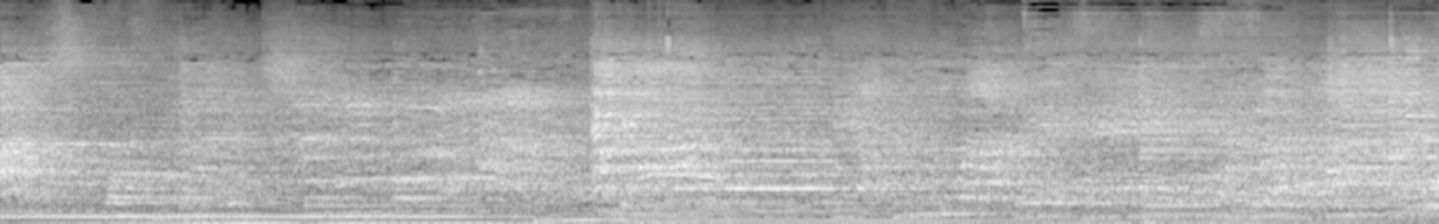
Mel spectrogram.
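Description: Live gospel worship music: a man singing into a microphone over a band, with long held bass notes under the melody.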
